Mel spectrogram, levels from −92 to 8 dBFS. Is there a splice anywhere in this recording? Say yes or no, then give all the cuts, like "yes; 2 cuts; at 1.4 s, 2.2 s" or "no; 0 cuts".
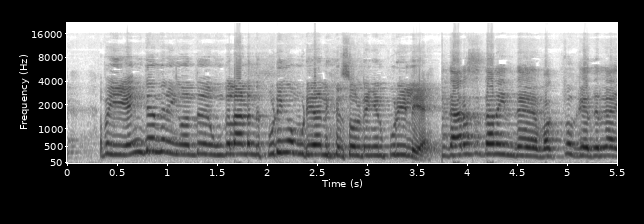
yes; 1 cut; at 3.7 s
